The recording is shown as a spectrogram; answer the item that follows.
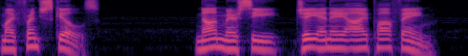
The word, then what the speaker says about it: je n'ai pas faim: Non merci, je n'ai pas faim. Only I pronounce it, je n'ai pas faim.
